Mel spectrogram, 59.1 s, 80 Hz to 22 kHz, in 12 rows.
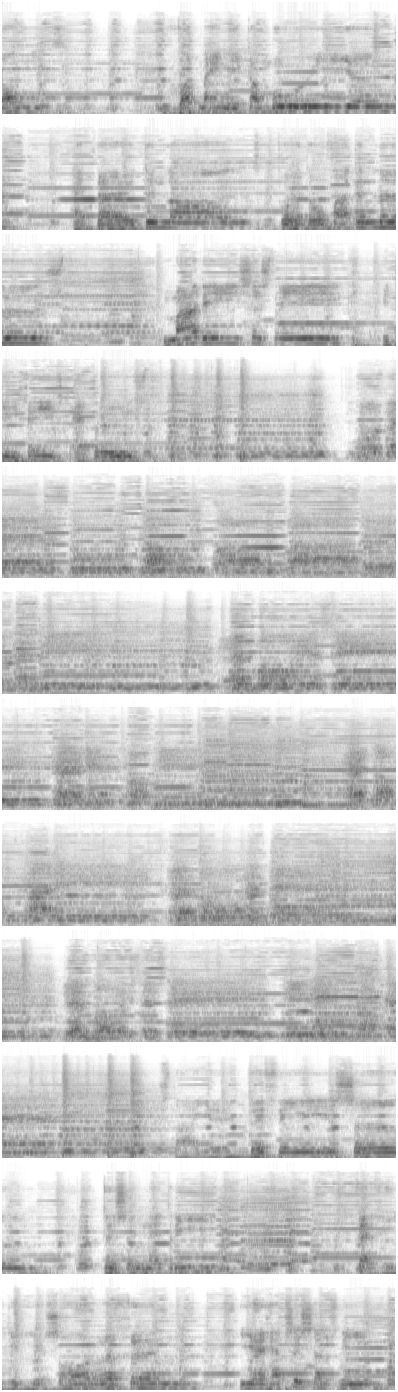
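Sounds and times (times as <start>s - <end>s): accordion: 0.0s - 59.0s
harmonica: 0.0s - 59.0s.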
